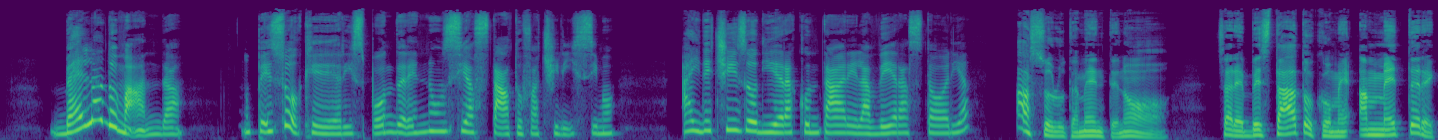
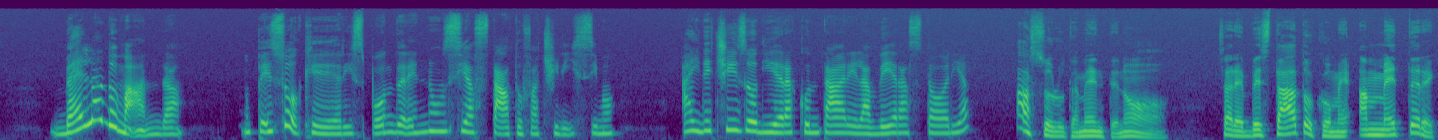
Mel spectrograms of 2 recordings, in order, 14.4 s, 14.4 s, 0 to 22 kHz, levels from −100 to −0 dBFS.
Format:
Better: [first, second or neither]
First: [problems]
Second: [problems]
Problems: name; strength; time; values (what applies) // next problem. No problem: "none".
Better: first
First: none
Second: hiss; faint; throughout; 25 dB below the speech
